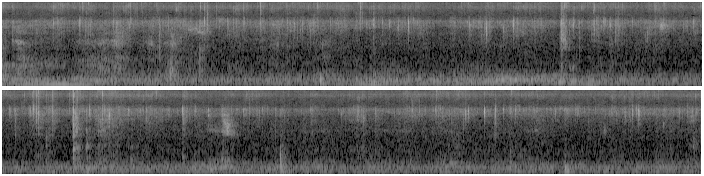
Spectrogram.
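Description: Wire whisk stirring thick banana bread batter in a glass bowl: faint wet patter and squish, with a few light ticks scattered through.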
